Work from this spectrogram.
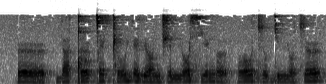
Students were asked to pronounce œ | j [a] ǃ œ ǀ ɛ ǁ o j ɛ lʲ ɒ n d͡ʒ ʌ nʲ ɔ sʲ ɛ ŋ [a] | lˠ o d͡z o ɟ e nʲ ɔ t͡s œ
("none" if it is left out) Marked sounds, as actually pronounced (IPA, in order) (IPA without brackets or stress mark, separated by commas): a, ʌ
